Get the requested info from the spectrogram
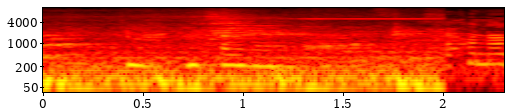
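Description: Indistinct talking with a steady low rumble underneath.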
